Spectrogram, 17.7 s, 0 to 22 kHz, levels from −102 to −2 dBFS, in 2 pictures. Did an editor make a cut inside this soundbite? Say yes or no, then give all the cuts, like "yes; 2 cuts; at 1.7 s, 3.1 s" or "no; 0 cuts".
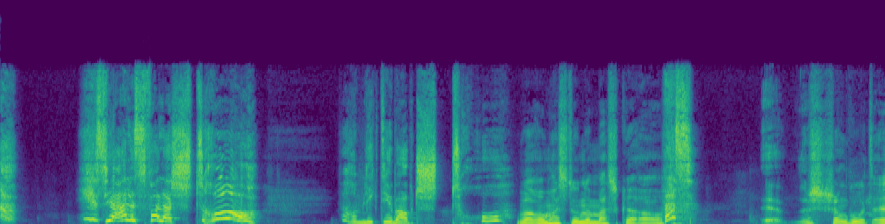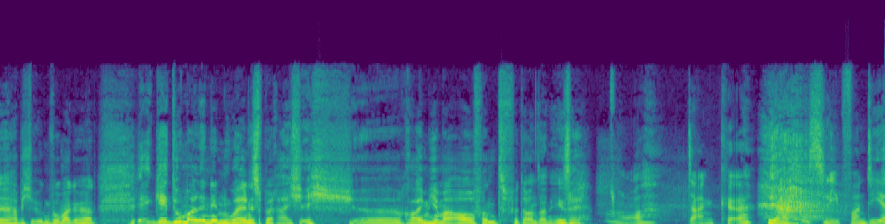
no; 0 cuts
